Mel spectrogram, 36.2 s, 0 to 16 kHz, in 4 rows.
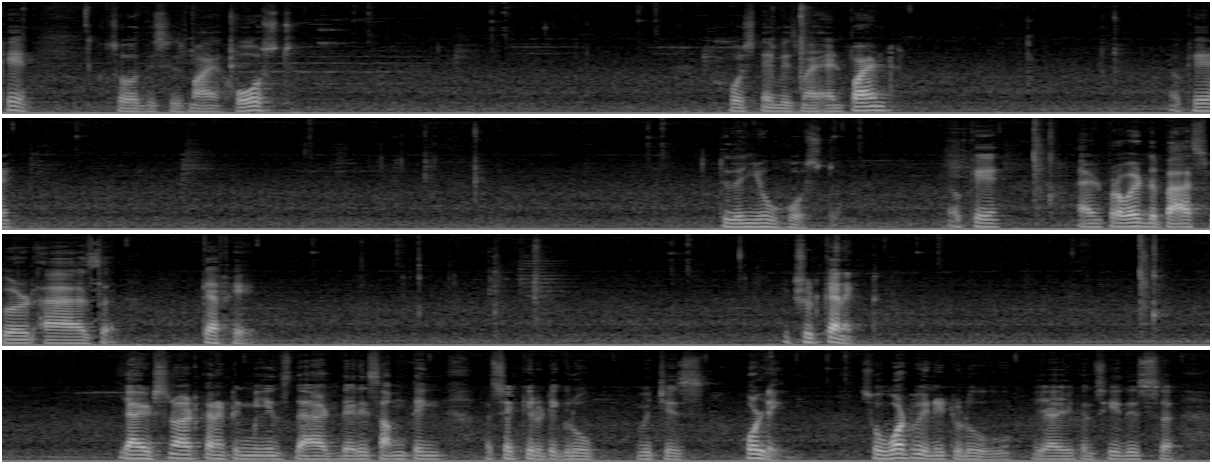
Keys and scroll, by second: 1.4 ctrl+c, 5.9 space, 7.7 alt+Tab, 12.3 ctrl+c, 16.8 Return, 18.4 alt+Tab, 21.8 ctrl+c, 26.7 Return.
